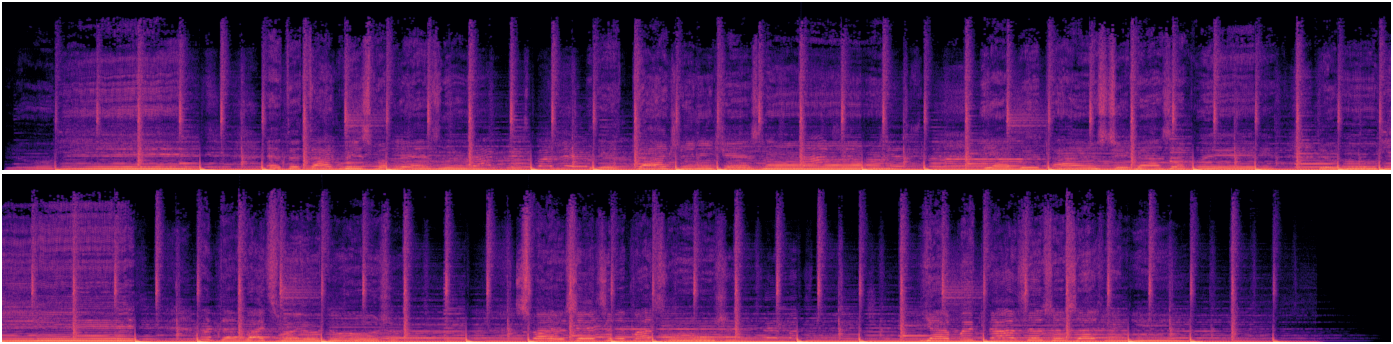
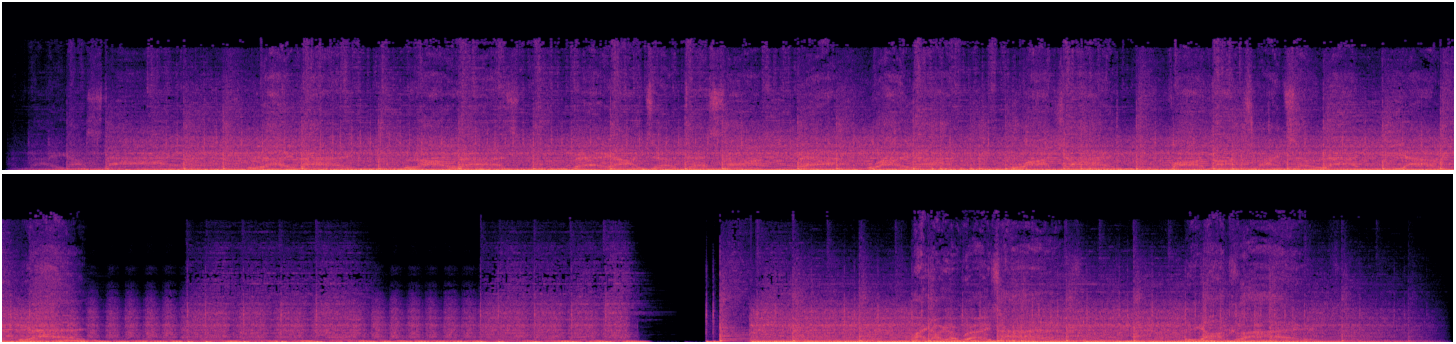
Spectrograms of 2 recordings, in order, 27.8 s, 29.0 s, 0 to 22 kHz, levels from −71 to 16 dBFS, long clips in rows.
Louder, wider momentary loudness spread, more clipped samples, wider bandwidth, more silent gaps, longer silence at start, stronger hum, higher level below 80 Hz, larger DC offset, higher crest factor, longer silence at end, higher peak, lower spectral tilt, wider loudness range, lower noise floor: first, -10 LUFS vs -13 LUFS; about the same, 5 LU vs 7 LU; neither; first, over 20 kHz vs 17.5 kHz; neither; about the same, 0.05 s vs 0.15 s; neither; first, -10 dBFS vs -18 dBFS; neither; about the same, 8 dB vs 12 dB; first, 0.7 s vs 0.15 s; about the same, 0 dBFS vs 0 dBFS; about the same, -5.5 dB/octave vs -4.5 dB/octave; second, 1 LU vs 5 LU; about the same, -52 dBFS vs -53 dBFS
